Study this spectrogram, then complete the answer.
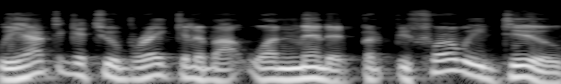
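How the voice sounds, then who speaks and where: With a quiet background, a man talks at a fairly quick pace in a normal speaking voice, medium in pitch with ordinary pitch variation. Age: 50s. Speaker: radio talk show host. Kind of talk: radio interview.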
